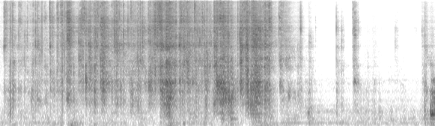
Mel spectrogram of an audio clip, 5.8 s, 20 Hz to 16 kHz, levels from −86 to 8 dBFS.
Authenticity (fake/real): fake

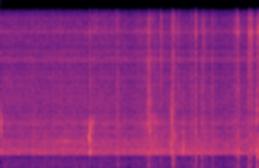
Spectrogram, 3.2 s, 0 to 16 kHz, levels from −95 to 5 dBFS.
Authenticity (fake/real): fake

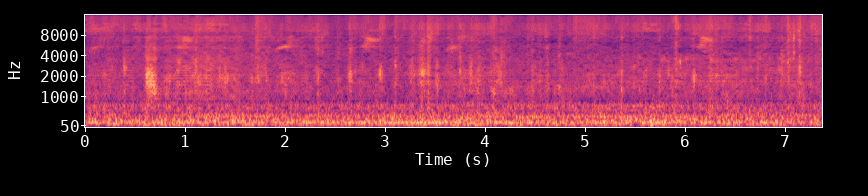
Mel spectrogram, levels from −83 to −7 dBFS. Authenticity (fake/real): fake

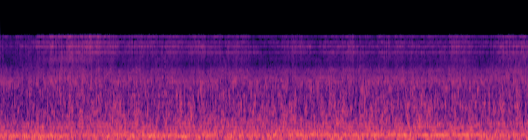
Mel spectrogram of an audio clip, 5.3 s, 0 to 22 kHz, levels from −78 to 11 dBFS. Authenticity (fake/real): fake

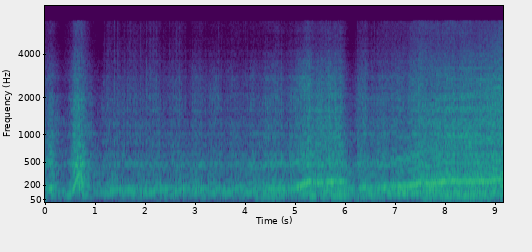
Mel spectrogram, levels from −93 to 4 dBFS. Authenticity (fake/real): fake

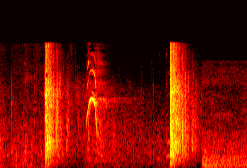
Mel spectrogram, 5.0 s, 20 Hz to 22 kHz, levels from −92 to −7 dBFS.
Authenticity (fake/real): real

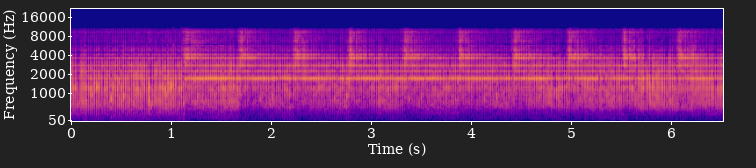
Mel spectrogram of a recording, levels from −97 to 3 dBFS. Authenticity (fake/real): fake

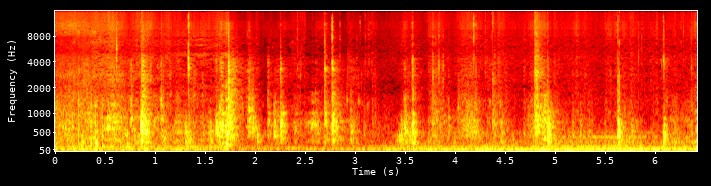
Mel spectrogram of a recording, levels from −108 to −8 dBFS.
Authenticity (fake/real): real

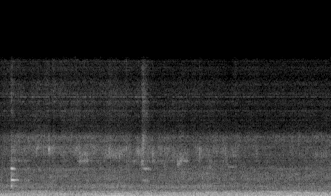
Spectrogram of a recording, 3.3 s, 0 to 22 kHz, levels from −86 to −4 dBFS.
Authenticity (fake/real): fake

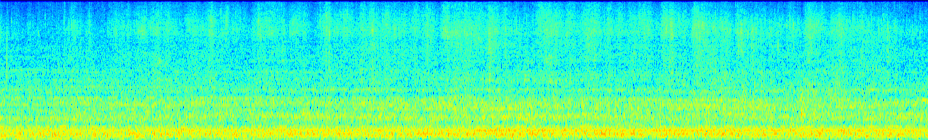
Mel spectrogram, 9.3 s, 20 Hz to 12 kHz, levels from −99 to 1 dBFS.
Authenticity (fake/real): real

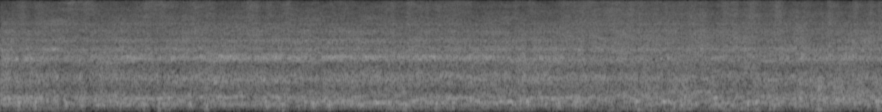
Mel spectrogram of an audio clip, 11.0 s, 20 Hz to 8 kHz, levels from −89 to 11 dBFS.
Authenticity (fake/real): fake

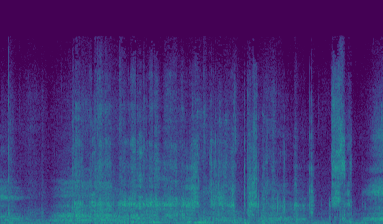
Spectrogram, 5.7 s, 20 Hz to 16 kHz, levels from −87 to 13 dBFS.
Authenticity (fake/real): real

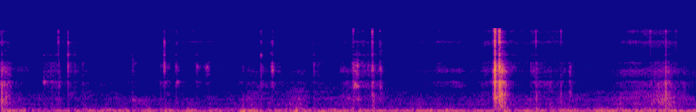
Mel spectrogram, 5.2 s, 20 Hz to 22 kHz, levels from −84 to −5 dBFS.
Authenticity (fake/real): fake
